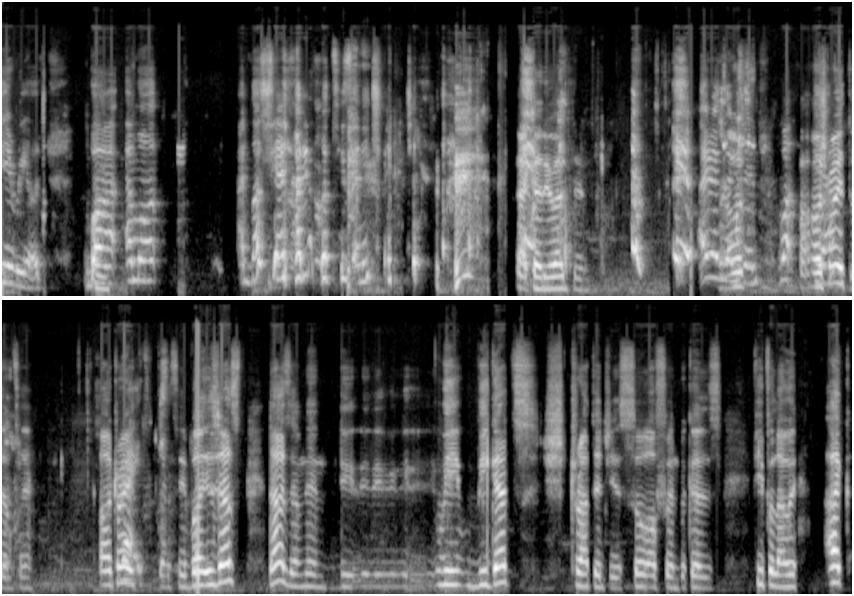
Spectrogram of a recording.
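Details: Speaker who self-reports a real stammer and accepts it rather than using avoidance strategies; stuttering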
